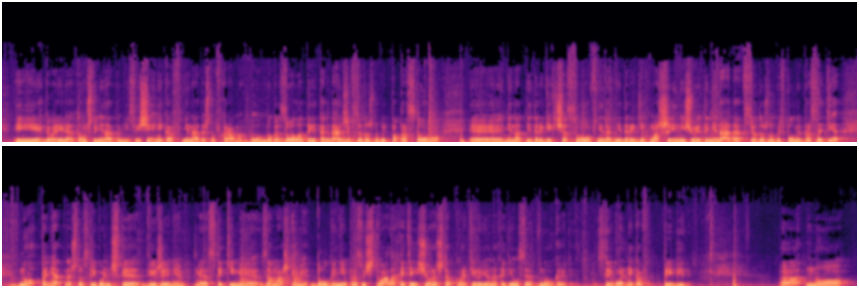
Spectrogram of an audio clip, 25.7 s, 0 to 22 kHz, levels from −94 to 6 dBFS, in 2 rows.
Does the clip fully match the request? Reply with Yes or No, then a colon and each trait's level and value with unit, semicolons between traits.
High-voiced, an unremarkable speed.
No: medium, 150 Hz; average, 150 wpm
